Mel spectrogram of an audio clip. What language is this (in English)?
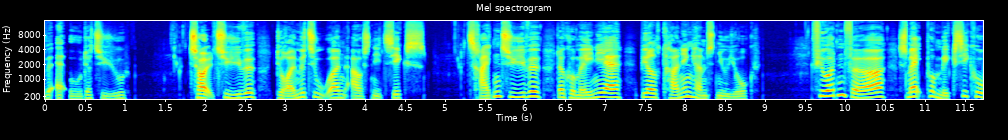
Danish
